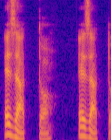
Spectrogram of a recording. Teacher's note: um s simples rápido breve E sonorizado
